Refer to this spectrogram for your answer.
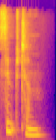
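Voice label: "symptom", English, British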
